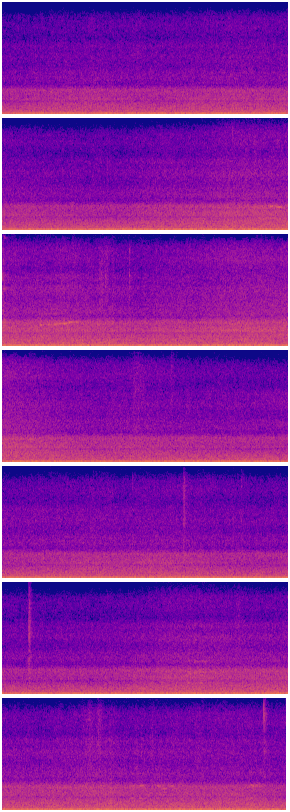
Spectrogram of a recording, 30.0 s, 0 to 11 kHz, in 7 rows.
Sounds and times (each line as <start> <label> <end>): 0.0 wind 30.0
6.1 leaves 21.4
23.1 leaves 30.0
